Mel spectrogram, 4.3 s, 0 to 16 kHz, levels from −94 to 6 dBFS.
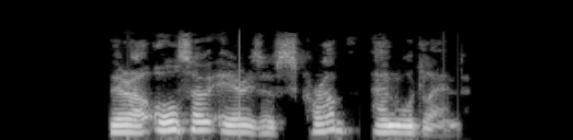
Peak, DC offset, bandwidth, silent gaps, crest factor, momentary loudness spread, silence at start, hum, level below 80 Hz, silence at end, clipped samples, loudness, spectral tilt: -2 dBFS; under 0.1%; 7.2 kHz; 2.69-2.77 s; 16 dB; 12 LU; 0.8 s; none; -52 dBFS; 0.9 s; under 0.1%; -18 LUFS; -7.5 dB/octave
